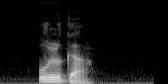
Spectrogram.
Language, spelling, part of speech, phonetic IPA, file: Polish, ulga, noun, [ˈulɡa], Pl-ulga.ogg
